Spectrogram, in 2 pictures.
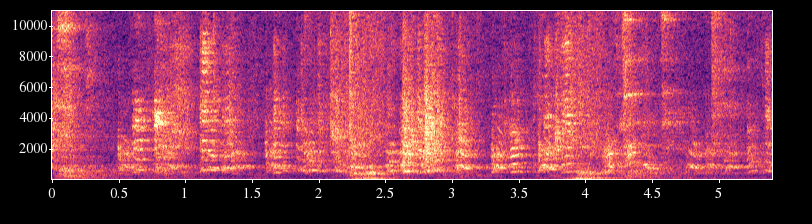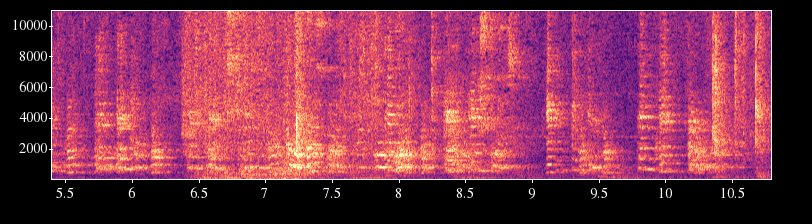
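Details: Singing kakariki, climbing upside down along a ceiling, give a dense, continuous stream of harsh chattering notes and scratchy trills, loud throughout with a few brief low thumps.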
